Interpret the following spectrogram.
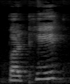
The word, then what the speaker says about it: पठेत: पठेत, त के नीचे हलंत यानी त आधा है, पठेत व पूरा शिव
